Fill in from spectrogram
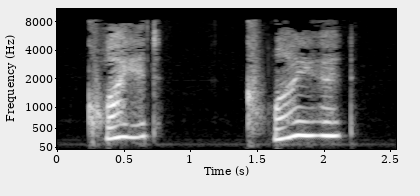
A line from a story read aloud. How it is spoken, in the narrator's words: she murmurs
